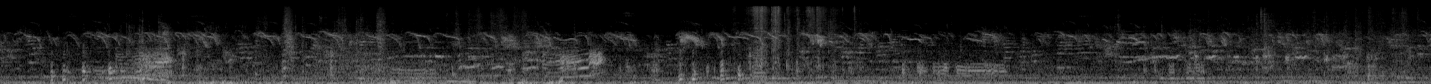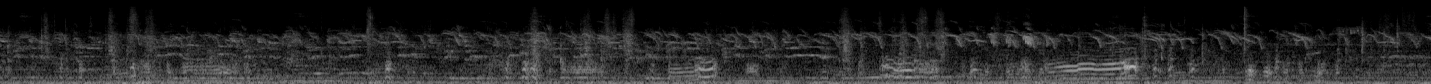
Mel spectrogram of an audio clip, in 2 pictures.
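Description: Chickens clucking at intervals, over a steady run of many short high chirps.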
